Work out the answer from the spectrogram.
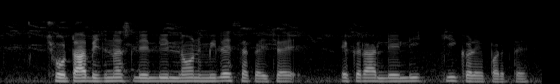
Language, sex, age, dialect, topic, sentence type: Maithili, male, 18-24, Angika, banking, question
